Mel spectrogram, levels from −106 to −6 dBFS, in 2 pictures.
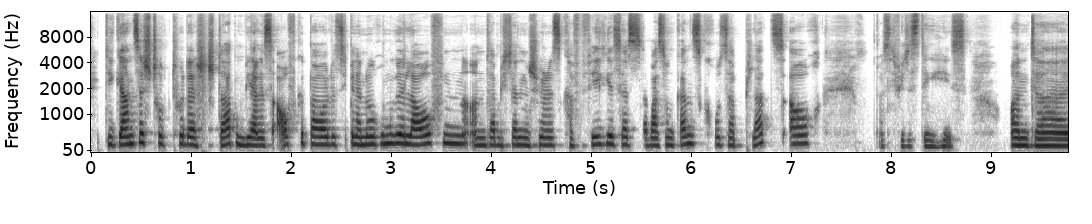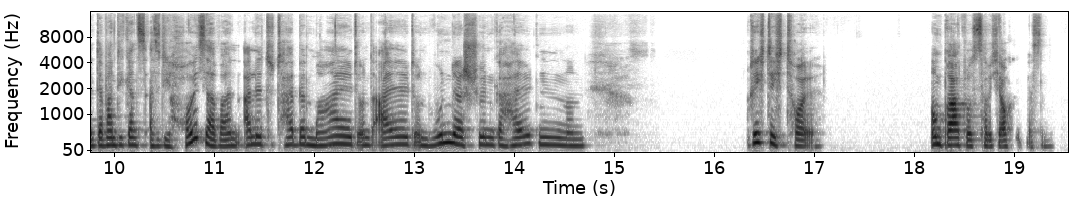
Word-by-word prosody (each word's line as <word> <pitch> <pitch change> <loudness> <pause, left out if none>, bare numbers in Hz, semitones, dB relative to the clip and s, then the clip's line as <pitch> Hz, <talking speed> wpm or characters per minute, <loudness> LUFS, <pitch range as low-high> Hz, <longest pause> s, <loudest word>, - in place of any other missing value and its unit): die 205 - -2
ganze 210 +6 +4
Struktur 220 -3 -2
der 200 -2 +2
Stadt 195 +1 -1
und 200 - 0
wie 195 - +1
alles 185 -1 +2
aufgebaut 205 0 -1
ist 200 -1 -4
ich - - -21
bin 210 - +1
da 200 - +2
nur 205 +1 +2
rumgelaufen 225 +1 +2
und 190 -3 -5
habe 190 - -2
mich 180 -1 -7
dann 195 -1 -1
in 190 - -2
ein - - -3
schönes 190 0 -2
Café 180 +3 -5
gesetzt. 200 -3 0
Da 185 - -6
war 185 - 0
so 190 +2 -3
'n - - -5
ganz 205 +4 -1
großer 195 -2 -7
Platz 210 +6 -6
auch. 225 +1 -2 0.6
Weiß 155 - -10
nicht, - - -18
wie 155 - -10
das 155 0 -2
Ding 155 - -6
hieß. 150 +2 -7 0.4
Und, 185 -1 +1
äh, 175 -1 +3
da 180 +2 0
waren 190 0 +4
die 190 - -5
ganz 190 -1 0
also, 165 +1 -3
die 165 -2 -4
Häuser 215 - +3
waren 165 +2 -2
alle 205 +3 +1
total 195 0 -5
bemalt 205 +2 0
und 190 0 -3
alt 200 +3 -1
und 175 -1 -3
wunderschön 205 -3 +3
gehalten 190 +1 -2
und 170 0 -5 1.7
Richtig 235 -5 +4
toll. 165 -4 -2 1.1
Und 205 0 +5
Bratwurst 190 -4 +6
habe 160 - -1
ich 155 - -4
auch 155 0 -1
gegessen. 155 -3 -15
195 Hz, 200 wpm, -22 LUFS, 180-210 Hz, 1.7 s, Bratwurst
